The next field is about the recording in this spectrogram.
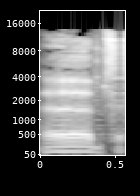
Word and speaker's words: herbs: Herbs. There's an H in it.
